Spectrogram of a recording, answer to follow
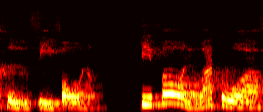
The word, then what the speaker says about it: FIFO: อา เสียง ว่า ฟ บาง คน ก็ ไฟ เนาะ แต่ ว่า เพื่อ ความ เข้า ใจ ง่าย เนาะ ผม ขอ ออก เสียง ว่า fifo แล้ว กัน นะ ครับ จะ ได้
